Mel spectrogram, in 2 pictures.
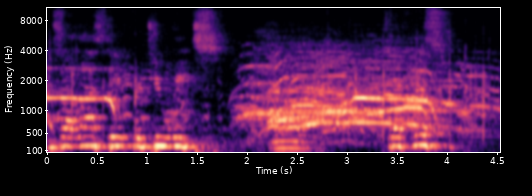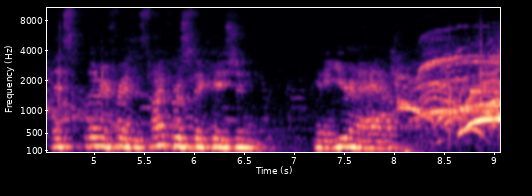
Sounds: speech

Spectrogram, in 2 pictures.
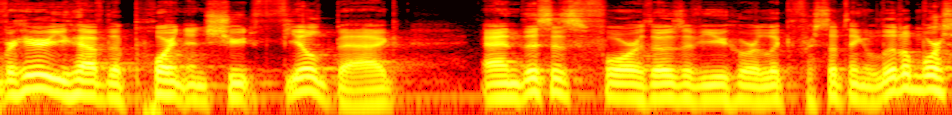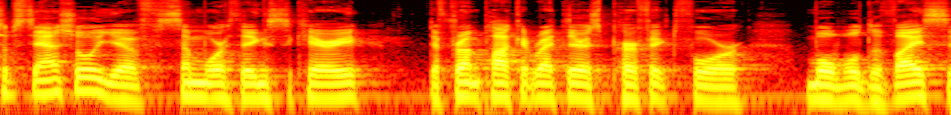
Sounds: speech

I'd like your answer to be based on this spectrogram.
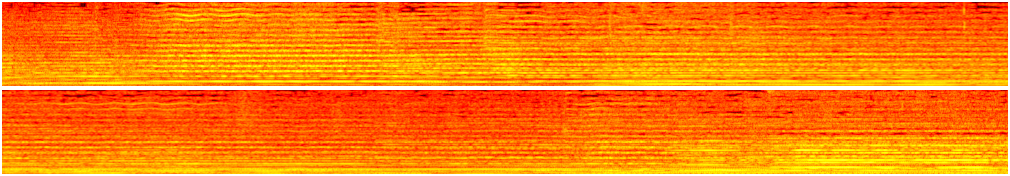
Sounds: acoustic guitar, musical instrument, music, plucked string instrument, guitar

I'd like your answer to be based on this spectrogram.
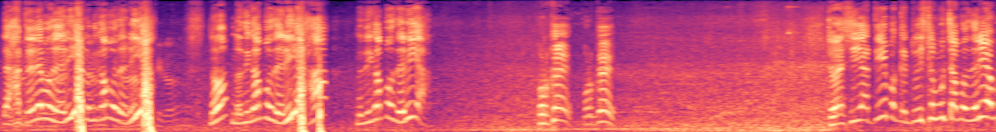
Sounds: speech

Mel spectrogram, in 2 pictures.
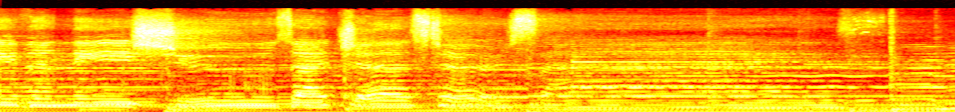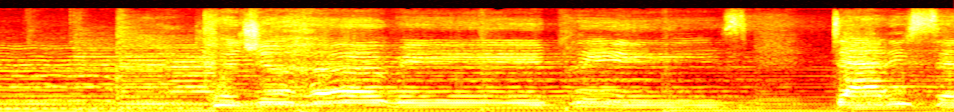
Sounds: music, female singing

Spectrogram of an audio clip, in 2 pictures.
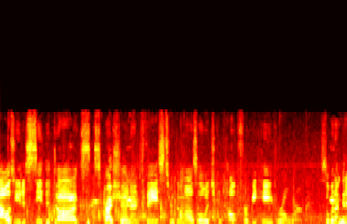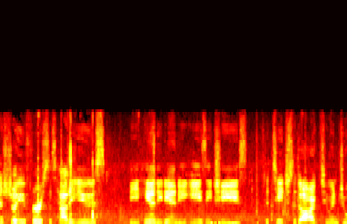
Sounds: speech

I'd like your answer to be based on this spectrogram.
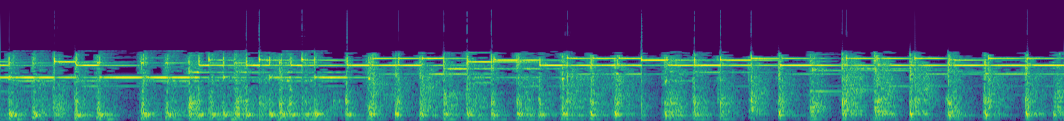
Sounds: playing glockenspiel

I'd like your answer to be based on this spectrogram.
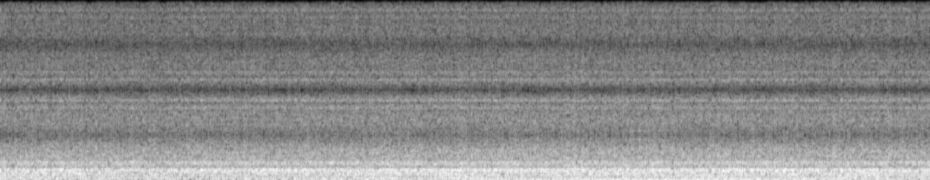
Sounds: vehicle, truck

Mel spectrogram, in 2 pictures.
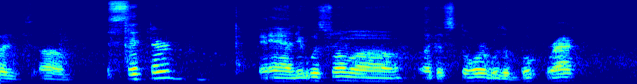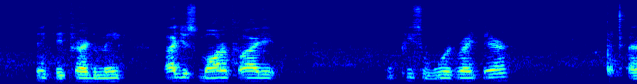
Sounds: speech

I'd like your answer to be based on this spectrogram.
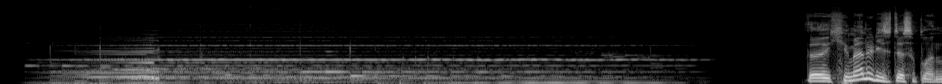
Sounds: synthesizer

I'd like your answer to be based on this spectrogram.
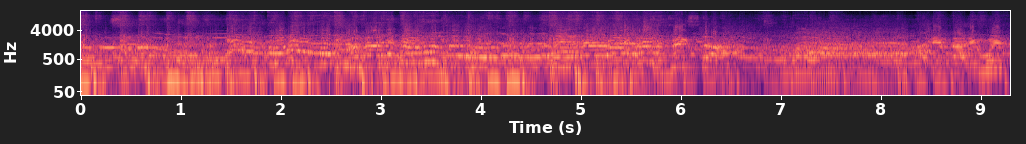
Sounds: music, dance music, speech

